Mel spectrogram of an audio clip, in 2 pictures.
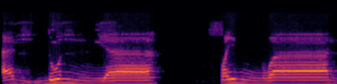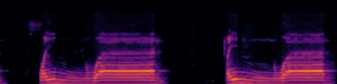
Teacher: Nunnya tetap dibaca izhar. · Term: izhar mutlak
